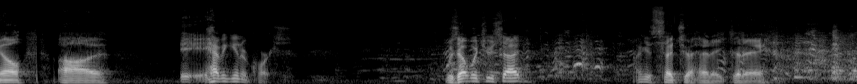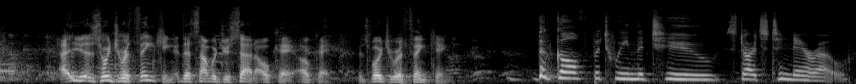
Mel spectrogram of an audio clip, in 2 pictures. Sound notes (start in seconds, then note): 6.7 laughter; 7.1 more laughter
